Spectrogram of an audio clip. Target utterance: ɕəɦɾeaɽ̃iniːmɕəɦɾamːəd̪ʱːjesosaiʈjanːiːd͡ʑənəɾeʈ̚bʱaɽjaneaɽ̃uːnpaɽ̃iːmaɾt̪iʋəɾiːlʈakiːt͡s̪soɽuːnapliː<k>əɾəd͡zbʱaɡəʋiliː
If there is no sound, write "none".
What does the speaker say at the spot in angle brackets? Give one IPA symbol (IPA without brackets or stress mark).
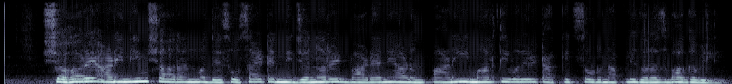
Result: ɡ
